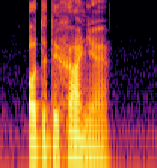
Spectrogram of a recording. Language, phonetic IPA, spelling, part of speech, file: Polish, [ˌɔdːɨˈxãɲɛ], oddychanie, noun, Pl-oddychanie.ogg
